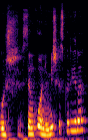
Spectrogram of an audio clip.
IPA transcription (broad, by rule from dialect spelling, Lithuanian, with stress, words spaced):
ˈʊʃ sʲɪŋˈkoːnʲʊ ˈmʲiːʃkɐs kʊr ˈiːrɐ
